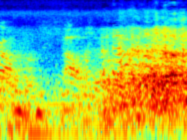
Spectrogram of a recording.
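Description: Indistinct chatter of an audience in a hall, many voices at once, growing louder toward the end.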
